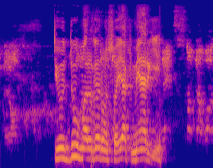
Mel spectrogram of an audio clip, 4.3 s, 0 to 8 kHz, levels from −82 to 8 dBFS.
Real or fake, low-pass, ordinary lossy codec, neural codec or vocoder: real; 7.2 kHz; AAC, 48 kbps; none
